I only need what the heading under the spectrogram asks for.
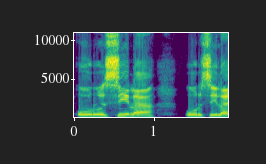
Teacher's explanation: ini ada sukun ro yang sebelumnya ada dhammah, maka dipanjangkan, maka ditebalkan yang kita sebut dengan ro tafkhim atau mufakhom, kemudian diakhiri dengan mad alid lisukun.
